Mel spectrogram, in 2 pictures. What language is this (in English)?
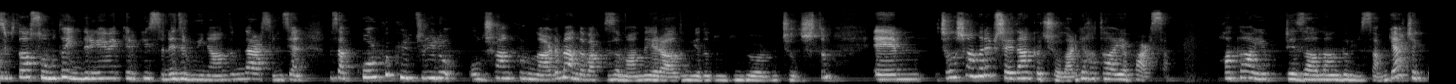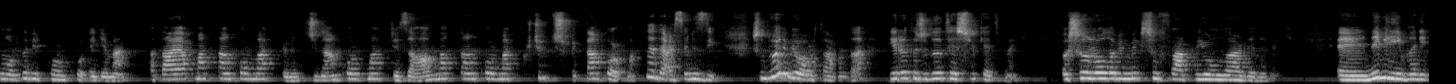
Turkish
